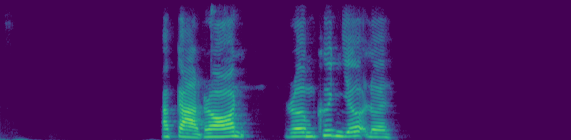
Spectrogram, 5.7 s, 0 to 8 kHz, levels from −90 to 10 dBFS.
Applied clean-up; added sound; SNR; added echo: neural mask model Resemble Enhance denoiser.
